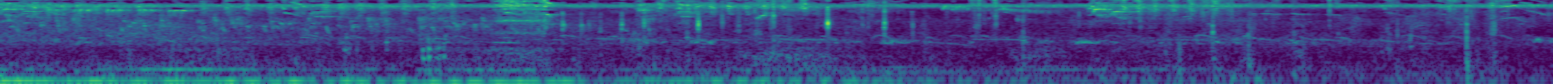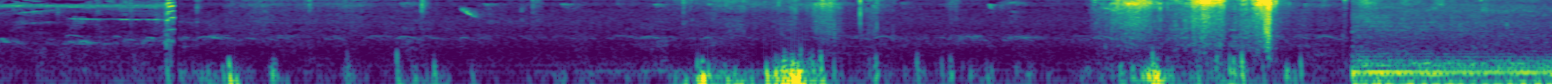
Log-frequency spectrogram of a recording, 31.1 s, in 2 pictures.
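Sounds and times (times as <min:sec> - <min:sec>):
birds calling: 0:00.0 - 0:22.9
low rumble: 0:29.1 - 0:31.0.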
